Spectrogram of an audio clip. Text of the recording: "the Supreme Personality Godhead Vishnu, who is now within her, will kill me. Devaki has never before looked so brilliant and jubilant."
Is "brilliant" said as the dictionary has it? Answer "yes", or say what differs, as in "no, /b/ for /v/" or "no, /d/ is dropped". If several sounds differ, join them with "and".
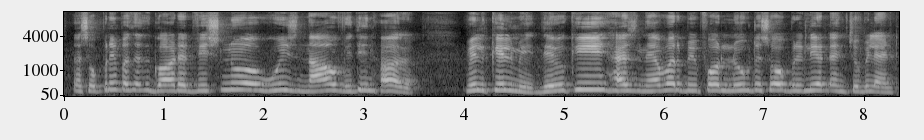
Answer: yes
